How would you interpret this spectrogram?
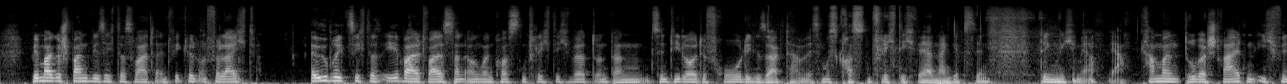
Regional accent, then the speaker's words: France; ich sage das jetzt mal als Franzose

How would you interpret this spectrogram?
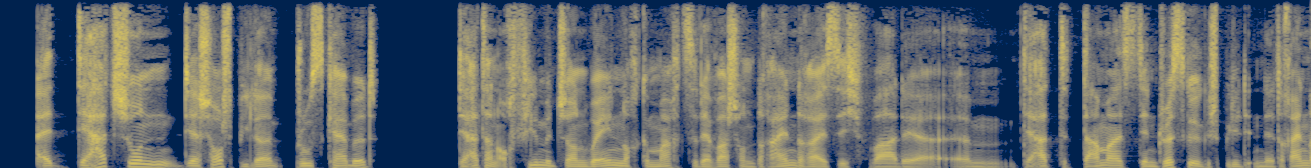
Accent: Berlin, Germany; born there; im Wedding geboren.

